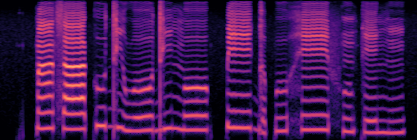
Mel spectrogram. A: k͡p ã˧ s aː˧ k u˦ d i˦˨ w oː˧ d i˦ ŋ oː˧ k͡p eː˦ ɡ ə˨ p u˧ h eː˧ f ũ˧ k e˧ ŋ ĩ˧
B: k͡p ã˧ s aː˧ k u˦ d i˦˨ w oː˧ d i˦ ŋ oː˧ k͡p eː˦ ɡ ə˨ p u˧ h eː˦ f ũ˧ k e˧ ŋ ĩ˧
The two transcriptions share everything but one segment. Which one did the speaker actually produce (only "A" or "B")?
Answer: B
